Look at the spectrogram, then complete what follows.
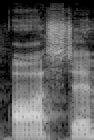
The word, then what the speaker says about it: ASTN: Okay, my next pick is Austin. It's spelled ASTN.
